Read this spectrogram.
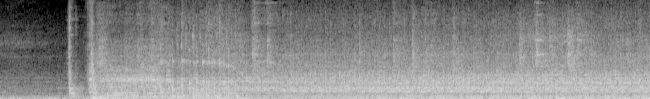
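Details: A diesel catches after a brief crank, just after its fuel filters were changed and it was run to purge air. It settles into a steady, even idle clatter with no stumbling and sounds healthy.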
